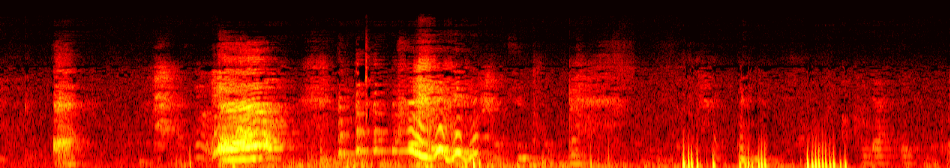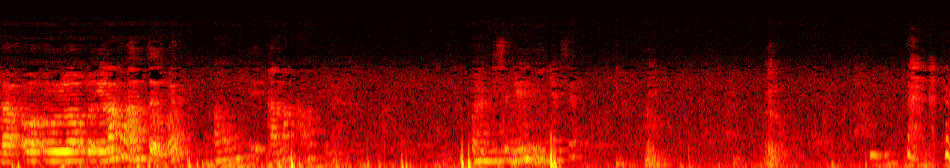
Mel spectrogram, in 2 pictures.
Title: Gassy lady burps nonstop while being massaged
